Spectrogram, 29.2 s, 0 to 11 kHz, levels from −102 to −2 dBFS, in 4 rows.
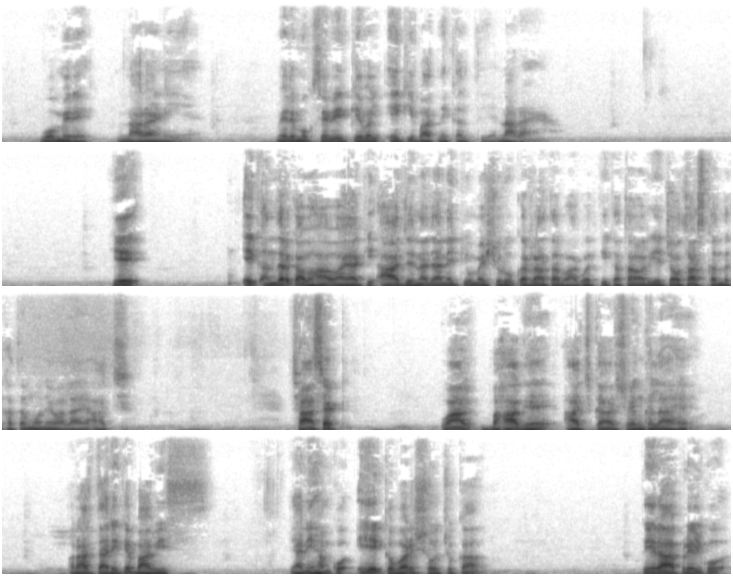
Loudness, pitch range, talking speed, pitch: -31 LUFS, 90-115 Hz, 135 wpm, 105 Hz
